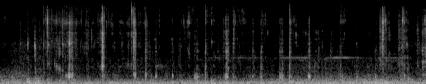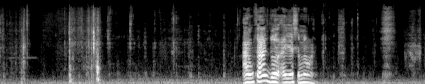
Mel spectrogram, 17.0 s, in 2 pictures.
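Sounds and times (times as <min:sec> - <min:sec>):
steady low rumble: 0:00.0 - 0:17.0
person crunching fried chicken: 0:00.6 - 0:08.8, 0:11.0 - 0:13.4.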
